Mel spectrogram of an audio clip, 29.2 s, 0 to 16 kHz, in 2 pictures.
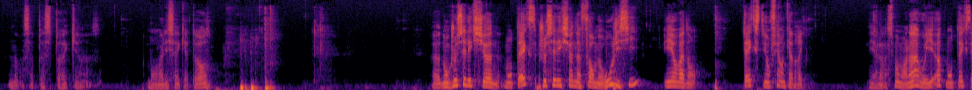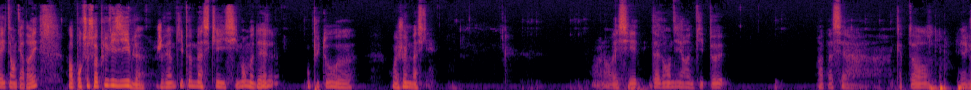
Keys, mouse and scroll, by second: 2.9 click, 3.7 KP_4, 4.0 Return, 5.9 click, 8.2 shift+click, 10.7 click, 12.1 click, 16.5 click, 18.7 click, 20.5 click, 21.0 middle click, 22.4 click, 23.1 click, 24.0 ctrl+a, 26.2 click, 27.4-28.5 drag, 28.5 KP_1, 28.6 KP_4, 28.9 KP_Decimal, 29.1 KP_5.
